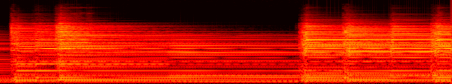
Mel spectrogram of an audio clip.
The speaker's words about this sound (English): That's that full-bodied acoustic, but with this electric pickup blended into it. I want to hear full B. Yeah, this is full B.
